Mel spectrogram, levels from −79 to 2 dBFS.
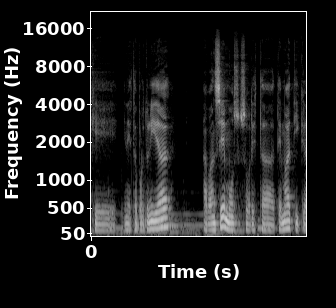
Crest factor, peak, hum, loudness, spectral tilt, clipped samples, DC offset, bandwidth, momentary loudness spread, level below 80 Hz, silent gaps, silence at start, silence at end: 16 dB; -8 dBFS; none; -24 LUFS; -5 dB/octave; under 0.1%; under 0.1%; 15.5 kHz; 14 LU; -54 dBFS; none; 0 s; 0 s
